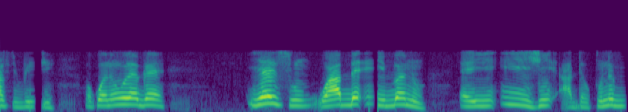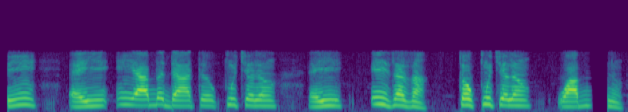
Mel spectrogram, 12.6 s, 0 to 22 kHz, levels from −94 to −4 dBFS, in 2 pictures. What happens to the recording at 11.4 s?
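Nothing goes wrong at 11.4 s: the speech carries on intact through that moment, still with the narrow telephone bandwidth of G.711 coding.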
